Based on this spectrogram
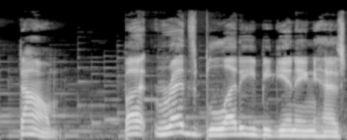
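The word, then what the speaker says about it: דם: For example, red in Hebrew looks like this, and it's pronounced Adom, while blood looks like this, and is pronounced Dam.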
